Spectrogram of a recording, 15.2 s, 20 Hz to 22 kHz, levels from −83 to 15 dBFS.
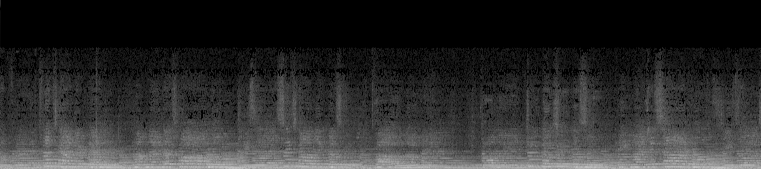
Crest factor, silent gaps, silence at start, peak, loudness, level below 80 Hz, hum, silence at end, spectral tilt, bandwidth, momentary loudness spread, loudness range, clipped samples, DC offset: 14 dB; none; 0 s; -2 dBFS; -17 LUFS; -48 dBFS; none; 0 s; -7 dB/octave; 13.5 kHz; 5 LU; 3 LU; under 0.1%; under 0.1%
